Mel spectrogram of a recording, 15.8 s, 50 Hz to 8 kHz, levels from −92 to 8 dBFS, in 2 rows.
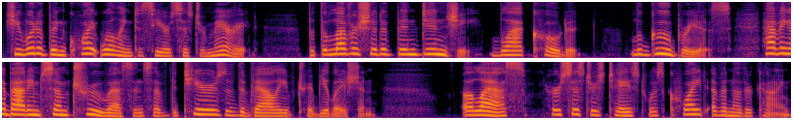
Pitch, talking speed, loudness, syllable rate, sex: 215 Hz, 165 wpm, -19 LUFS, 5.0 syllables/s, female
